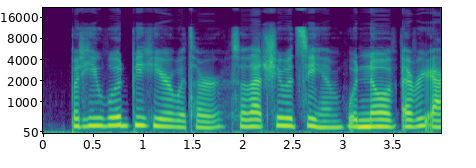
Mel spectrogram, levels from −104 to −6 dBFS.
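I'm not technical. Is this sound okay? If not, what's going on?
No, there's crude rate conversion throughout: the speech was converted to a new sample rate, likely 32 kHz to 48 kHz, without smoothing, leaving a faint gritty fizz on louder, brighter sounds.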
